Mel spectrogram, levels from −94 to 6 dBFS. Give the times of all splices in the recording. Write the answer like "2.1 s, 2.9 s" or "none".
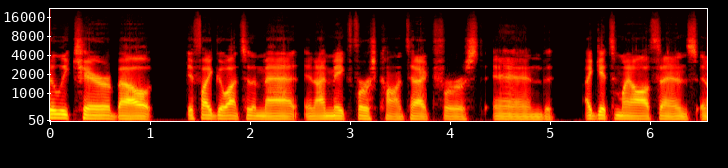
none

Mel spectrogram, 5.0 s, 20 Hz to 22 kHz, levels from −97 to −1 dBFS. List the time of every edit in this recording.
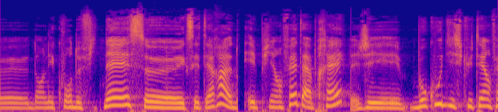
2.4 s, 3.5 s

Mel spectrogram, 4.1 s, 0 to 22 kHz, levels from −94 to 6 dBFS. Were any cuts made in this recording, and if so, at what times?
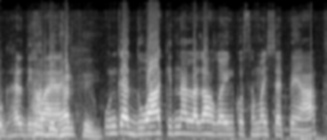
none

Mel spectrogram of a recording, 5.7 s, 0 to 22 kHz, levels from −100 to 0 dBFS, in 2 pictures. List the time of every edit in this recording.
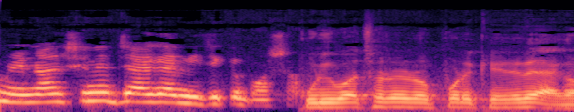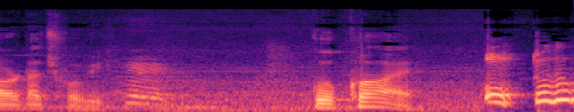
1.5 s

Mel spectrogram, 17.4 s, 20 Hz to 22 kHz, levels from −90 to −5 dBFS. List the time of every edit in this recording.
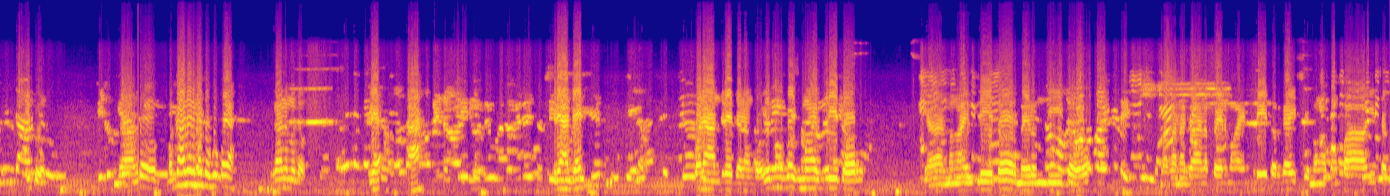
1.7 s

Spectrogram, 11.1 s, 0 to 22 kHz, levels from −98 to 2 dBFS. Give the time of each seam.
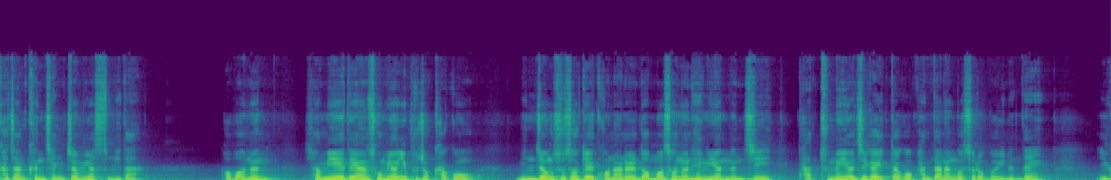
none

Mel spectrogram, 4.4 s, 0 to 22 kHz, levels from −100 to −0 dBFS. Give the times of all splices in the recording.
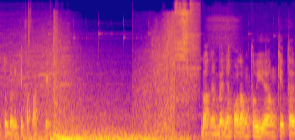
2.9 s

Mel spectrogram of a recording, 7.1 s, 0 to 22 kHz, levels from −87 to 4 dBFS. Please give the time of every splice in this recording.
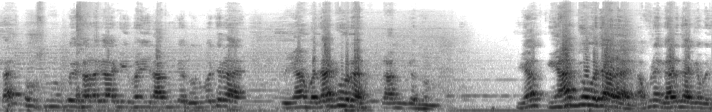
none

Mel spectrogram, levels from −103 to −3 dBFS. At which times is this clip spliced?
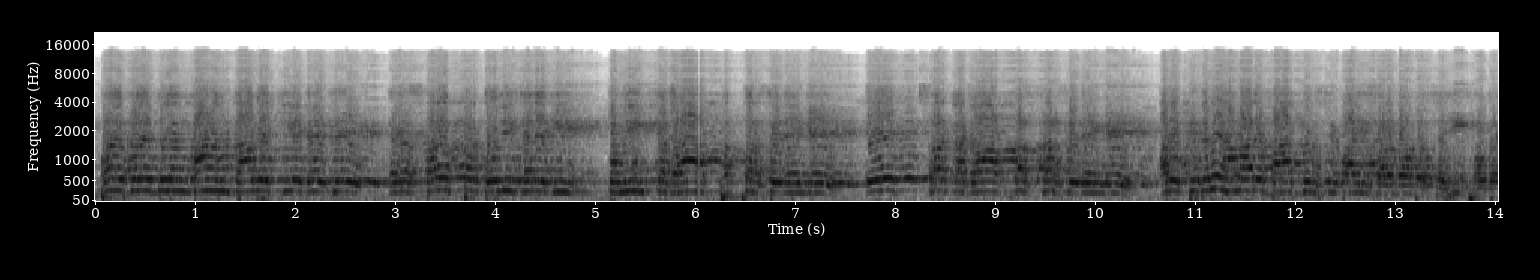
6.4 s

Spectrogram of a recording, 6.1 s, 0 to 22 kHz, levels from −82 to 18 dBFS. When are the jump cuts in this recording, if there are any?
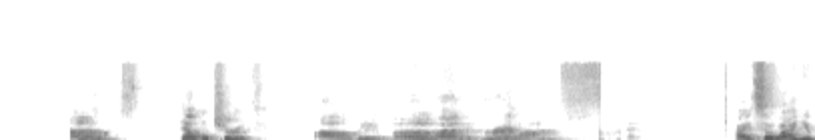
4.4 s

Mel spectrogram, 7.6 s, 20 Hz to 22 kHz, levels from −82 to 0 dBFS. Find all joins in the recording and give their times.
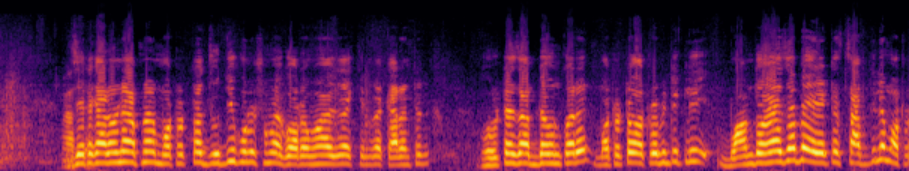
none

